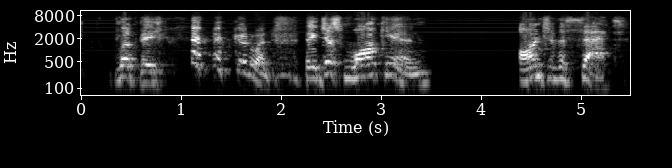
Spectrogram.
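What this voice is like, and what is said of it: Usual voice. Nothing is said of it.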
